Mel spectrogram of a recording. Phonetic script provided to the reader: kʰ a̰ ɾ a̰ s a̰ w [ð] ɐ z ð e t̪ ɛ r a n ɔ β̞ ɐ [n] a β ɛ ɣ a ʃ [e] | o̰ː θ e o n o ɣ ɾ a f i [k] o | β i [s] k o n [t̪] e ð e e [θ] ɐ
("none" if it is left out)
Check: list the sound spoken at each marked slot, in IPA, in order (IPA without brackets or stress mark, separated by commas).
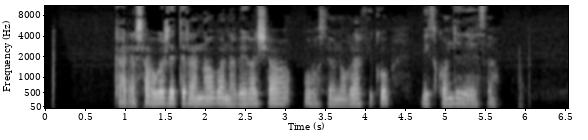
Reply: ɣ, n, a, k, θ, d̪, θ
